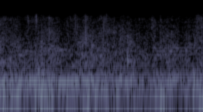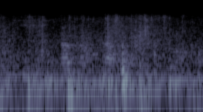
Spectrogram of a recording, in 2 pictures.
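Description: Faint hoofbeats of a horse cantering on the dirt footing of an indoor arena.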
